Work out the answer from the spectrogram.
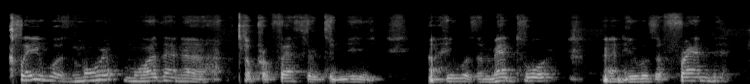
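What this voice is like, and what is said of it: Voice breaking, tearful. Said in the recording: “my voice is breaking a bit ... I didn't know I would start out this talk with tears”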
